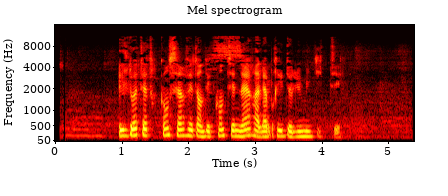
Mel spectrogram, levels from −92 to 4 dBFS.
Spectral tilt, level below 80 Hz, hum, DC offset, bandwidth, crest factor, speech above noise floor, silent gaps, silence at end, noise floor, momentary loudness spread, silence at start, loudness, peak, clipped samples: -5 dB/octave; -74 dBFS; none; under 0.1%; 11.5 kHz; 18 dB; 34 dB; none; 1.1 s; -54 dBFS; 15 LU; 0.95 s; -20 LUFS; -4 dBFS; under 0.1%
